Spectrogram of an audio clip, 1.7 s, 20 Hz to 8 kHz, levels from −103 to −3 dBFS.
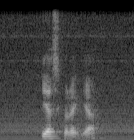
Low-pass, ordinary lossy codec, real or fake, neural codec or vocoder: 7.2 kHz; none; real; none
